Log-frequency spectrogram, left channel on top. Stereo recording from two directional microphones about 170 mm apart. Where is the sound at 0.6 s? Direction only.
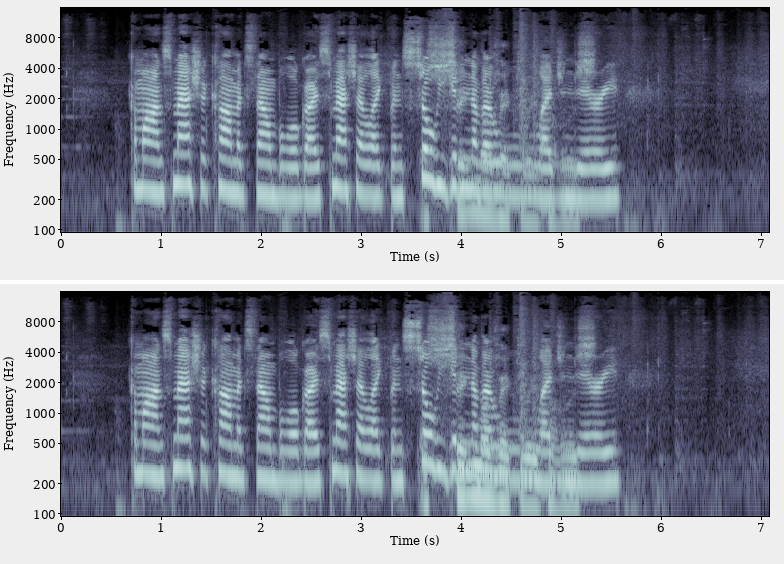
Centre (ahead or behind).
